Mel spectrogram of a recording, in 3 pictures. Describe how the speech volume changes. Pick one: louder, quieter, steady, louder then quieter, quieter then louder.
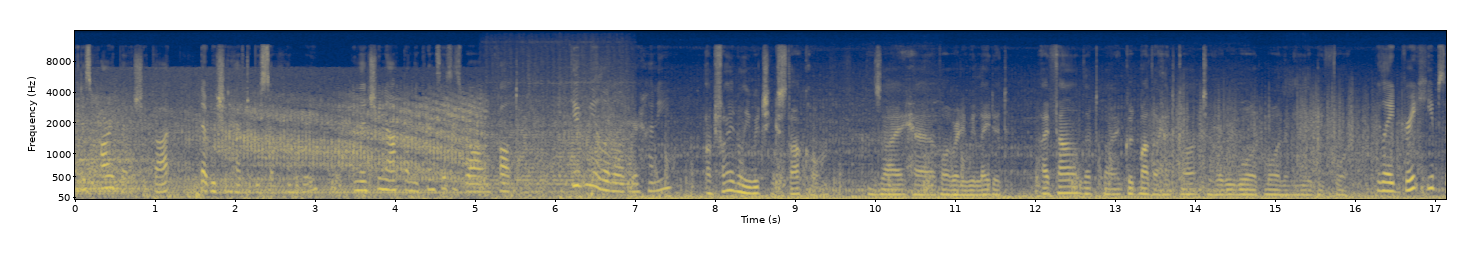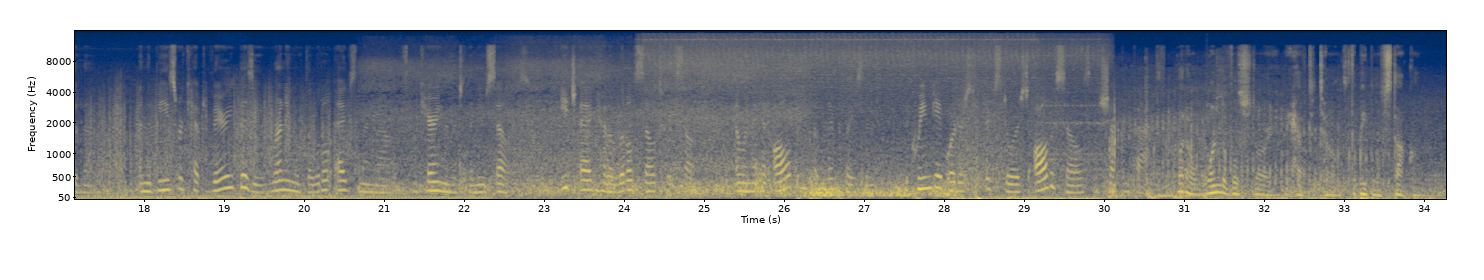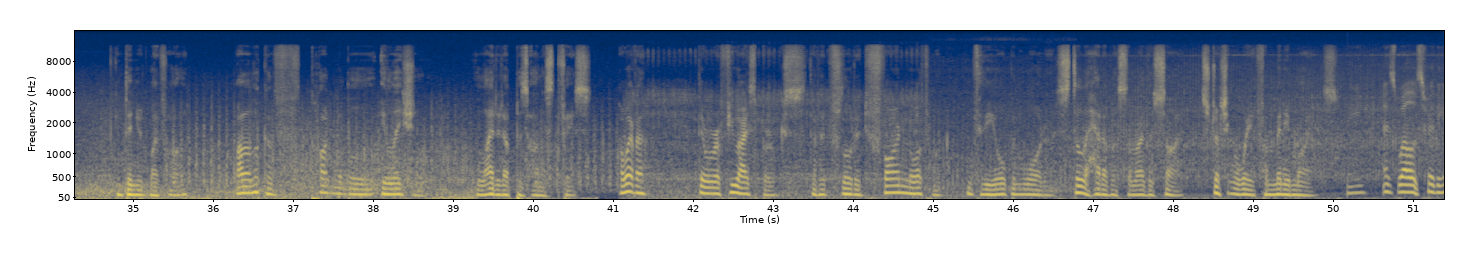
steady.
